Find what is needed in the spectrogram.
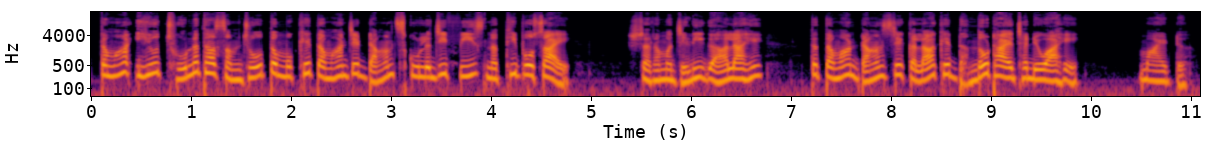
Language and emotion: Sindhi, disgusted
